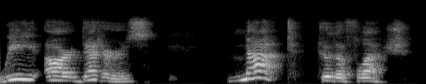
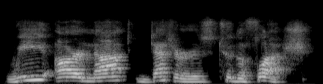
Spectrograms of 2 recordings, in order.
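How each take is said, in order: First: Slow "We are debtors", higher, a pause, then a weighty "not"; bold, emphatic statement. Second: Said in the usual way. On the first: Shown as a demonstration. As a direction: declare "We are debtors", hold back, then land hard on "not". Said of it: "the apostle is emphatic in how he says it". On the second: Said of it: "could have said it this way".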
